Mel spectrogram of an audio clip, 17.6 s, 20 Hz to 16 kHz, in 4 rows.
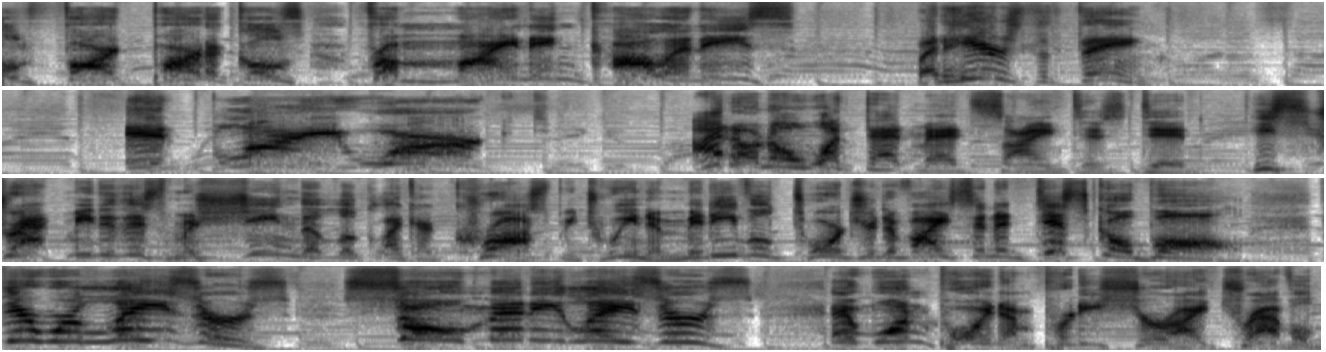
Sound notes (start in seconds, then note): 6.1 increasingly manic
